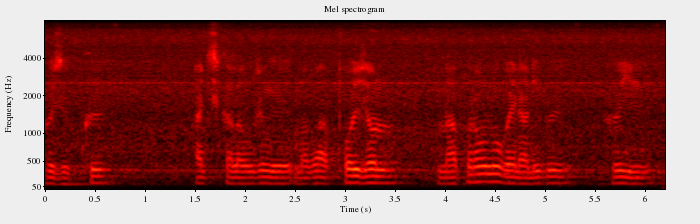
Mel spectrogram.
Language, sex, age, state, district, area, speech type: Bodo, female, 45-60, Assam, Kokrajhar, rural, spontaneous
